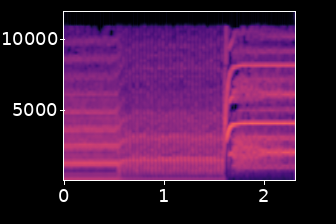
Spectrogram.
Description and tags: Pelicans Mic Broke
All sounds in this pack were made using a hand soldered synthesiser built in a workshop called DIRTY ELECTRONICS. The sounds are named as they are because there are 98 of them. They are all electronic, so sorry if "Budgie Flying Into The Sun" wasn't what you thought it was.
Make use of these sounds how you please, drop me message if you found any particularly useful and want to share what you created.
Enjoy.
16-bit, 16bit, 8-bit, 8bit, Beep, Beeping, chip, circuitry, computer, Digital, electronic, FM, Frequency, game, Modulation, robot, robotic, synth, synthesiser, synthesizer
